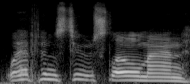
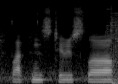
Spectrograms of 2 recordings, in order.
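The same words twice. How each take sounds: First: Higher, slow, stretched complaint; slow, exasperated moan at the game; drawn-out whine. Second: Softer, low muttered complaint; said low, mostly to himself; quiet grumble. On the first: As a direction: whine it out, dragging each word. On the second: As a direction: grumble it under your breath. Muttered complaint, then repeated. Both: Real, not acted.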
